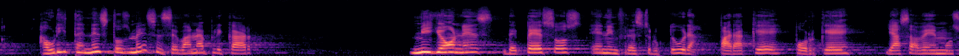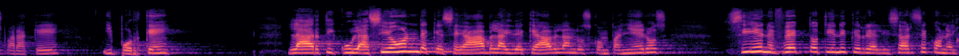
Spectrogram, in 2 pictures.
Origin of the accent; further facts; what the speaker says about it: Chihuahua, Mexico; No hay que dejar solos a los rarámuris, los de mi tierra.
